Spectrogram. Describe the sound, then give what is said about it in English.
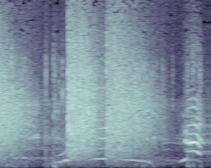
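Gunshot sound effects from a western radio drama scene where riders fire at pursuers, with a few harsh loud bursts mixed with whining ricochet-like tones, heard without talk. “I shot one of them's hat off.”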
